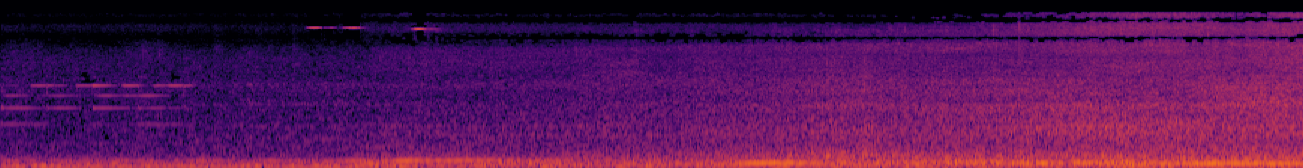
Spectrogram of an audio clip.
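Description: Railroad crossing warning bell ringing in a steady repeating pattern, stopping about a second and a half in. Then road traffic starts moving across the tracks: car and pickup truck engines pulling away, growing louder from about six seconds in.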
